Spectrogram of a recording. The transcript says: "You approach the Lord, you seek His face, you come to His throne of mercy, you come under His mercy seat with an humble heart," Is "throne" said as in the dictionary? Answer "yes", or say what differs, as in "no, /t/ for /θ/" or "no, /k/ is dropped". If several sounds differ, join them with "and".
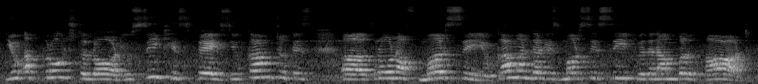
no, /t/ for /θ/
